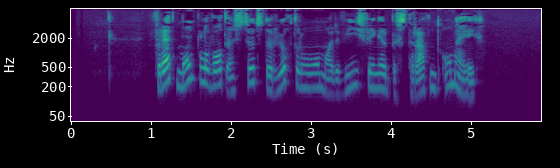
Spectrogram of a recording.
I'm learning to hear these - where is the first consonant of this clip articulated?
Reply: lips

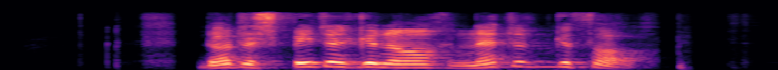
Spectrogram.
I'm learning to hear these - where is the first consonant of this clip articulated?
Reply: tongue tip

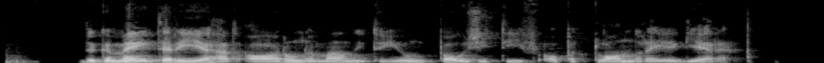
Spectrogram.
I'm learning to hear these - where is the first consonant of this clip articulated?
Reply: tongue tip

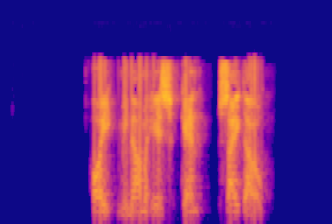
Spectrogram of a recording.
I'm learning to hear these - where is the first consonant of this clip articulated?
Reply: throat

